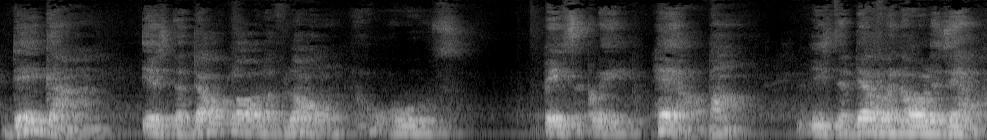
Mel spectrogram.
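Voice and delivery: ordinary delivery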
